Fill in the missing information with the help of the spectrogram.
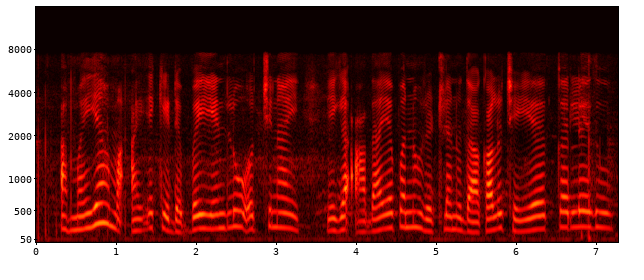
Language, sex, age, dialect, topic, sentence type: Telugu, female, 18-24, Telangana, banking, statement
